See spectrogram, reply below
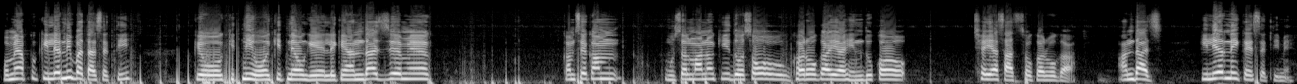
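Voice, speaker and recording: A woman's voice: on the high side, steady tone, normal speed, smooth. A village woman speaking outdoors into a reporter's handheld mic, pleading and repeating her points. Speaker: village resident interviewed. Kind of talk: street interview.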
